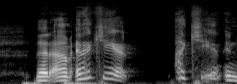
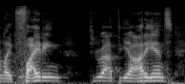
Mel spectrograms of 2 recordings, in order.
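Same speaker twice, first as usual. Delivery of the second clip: normal talking voice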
